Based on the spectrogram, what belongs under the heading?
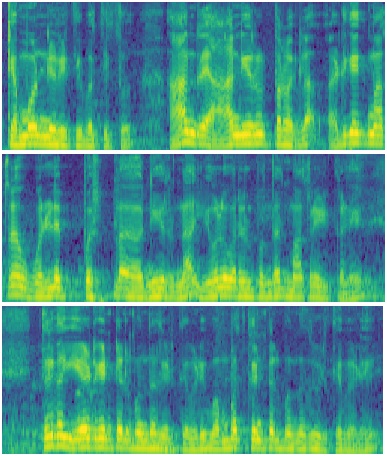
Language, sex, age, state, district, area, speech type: Kannada, male, 60+, Karnataka, Mysore, urban, spontaneous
